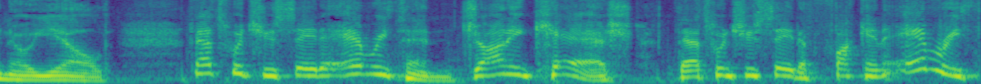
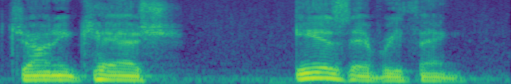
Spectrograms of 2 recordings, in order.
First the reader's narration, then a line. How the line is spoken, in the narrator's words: Henry replied gravely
